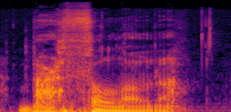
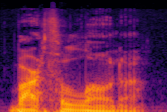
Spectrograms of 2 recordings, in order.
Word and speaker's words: Barcelona: It I've been to Barcelona, which is pronounced, by the way, Barcelona with a T. Bar like a like you've got a lisp. Barcelona.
